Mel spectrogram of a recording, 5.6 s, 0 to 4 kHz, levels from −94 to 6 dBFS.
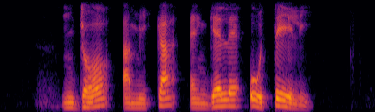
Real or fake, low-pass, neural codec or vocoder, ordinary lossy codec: real; 3.6 kHz; none; Opus, 32 kbps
